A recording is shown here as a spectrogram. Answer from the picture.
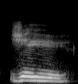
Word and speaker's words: j'ai eu: J'ai eu. Thank you. I tell you every week, people. U is not pronounced U there.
